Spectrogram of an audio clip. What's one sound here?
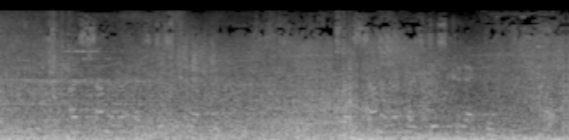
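A huge crystal explodes with a deep rumbling blast.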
